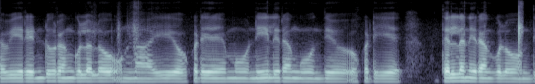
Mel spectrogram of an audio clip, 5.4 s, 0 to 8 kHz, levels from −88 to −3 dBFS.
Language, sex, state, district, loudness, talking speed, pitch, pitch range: Telugu, male, Telangana, Adilabad, -23 LUFS, 145 wpm, 110 Hz, 110-115 Hz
